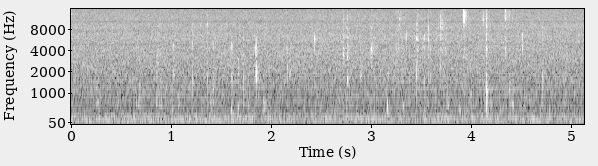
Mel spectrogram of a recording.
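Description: A rabbit eating, its chewing heard as quick, soft crunches and clicks over a low indoor hum.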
